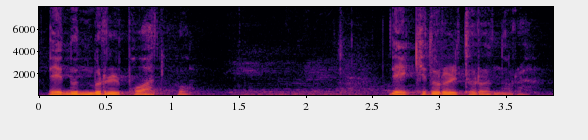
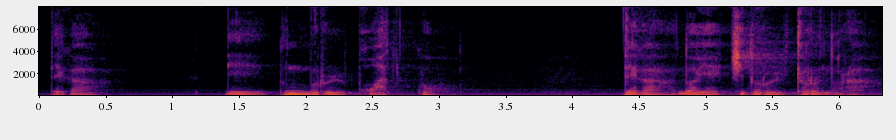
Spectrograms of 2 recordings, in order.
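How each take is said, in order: First: Congregation declaration. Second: Low, soft, measured words of God; a lightly voiced, hushed God; solemn divine voice. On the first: Shown as a demonstration. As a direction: proclaim it for all to repeat. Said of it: "같이 고백합시다". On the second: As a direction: speak it gently as God comforting the king. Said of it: "그러면서 주신 말씀이".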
